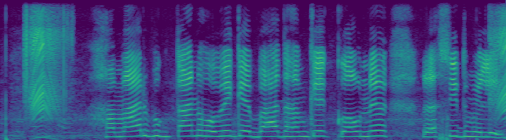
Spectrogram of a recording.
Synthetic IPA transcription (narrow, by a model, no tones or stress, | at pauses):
həmaɾbʱuɡt̪anɦoβekebad̪ɦəmkekəwneɾəsid̪mili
